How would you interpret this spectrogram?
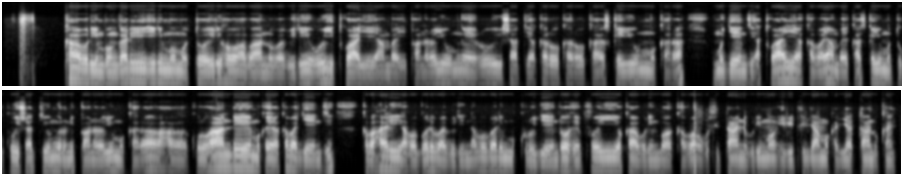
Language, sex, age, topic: Kinyarwanda, male, 25-35, finance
